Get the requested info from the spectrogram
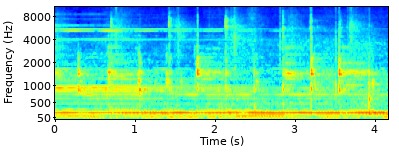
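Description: Live band playing: a held low note over bass and electric guitar, with sharp percussive hits about twice a second.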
